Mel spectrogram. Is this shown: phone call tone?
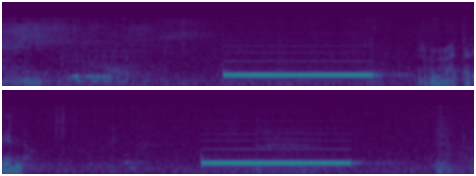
yes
